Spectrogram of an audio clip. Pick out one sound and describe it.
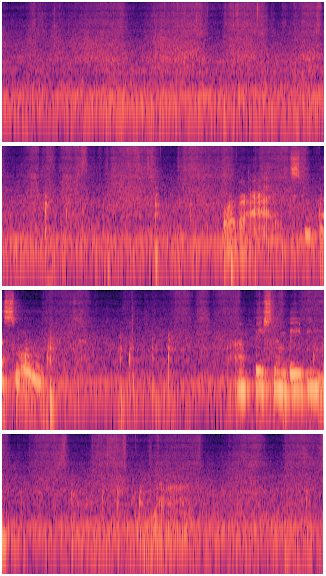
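A paper towel wipes softly across skin.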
